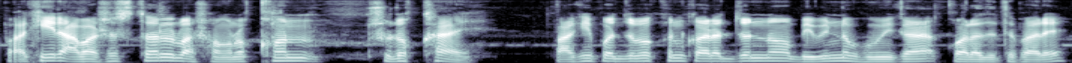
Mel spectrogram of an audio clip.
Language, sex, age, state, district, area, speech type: Bengali, male, 45-60, West Bengal, Hooghly, urban, spontaneous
